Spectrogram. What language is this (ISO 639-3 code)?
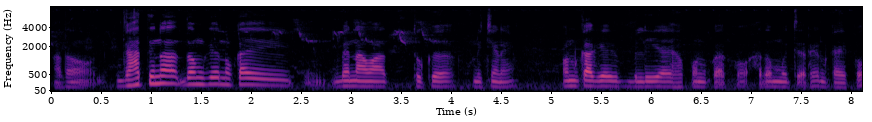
sat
